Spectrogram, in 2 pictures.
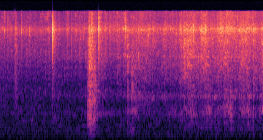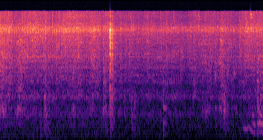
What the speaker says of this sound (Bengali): আমি এটা অল্প একটু কষিয়ে ফ্রাই করে নেব।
